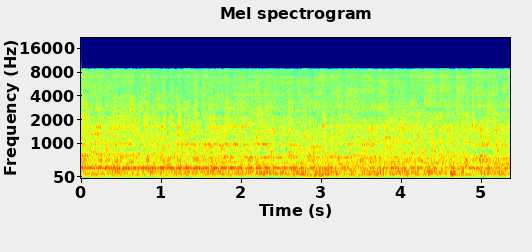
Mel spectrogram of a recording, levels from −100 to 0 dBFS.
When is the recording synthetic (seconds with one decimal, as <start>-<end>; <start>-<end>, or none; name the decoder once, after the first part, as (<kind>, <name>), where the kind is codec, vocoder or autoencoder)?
0.0-0.7 (codec, SNAC); 1.6-5.4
